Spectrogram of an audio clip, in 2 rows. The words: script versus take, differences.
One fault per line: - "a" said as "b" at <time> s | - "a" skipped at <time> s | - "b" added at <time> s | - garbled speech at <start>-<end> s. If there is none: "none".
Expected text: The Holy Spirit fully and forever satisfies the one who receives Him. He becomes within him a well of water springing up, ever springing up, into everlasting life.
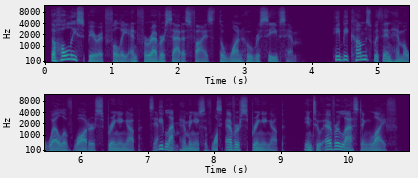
- garbled speech at 7.0-8.1 s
